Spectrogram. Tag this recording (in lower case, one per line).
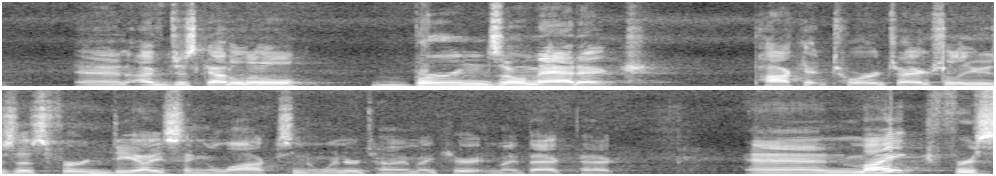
speech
